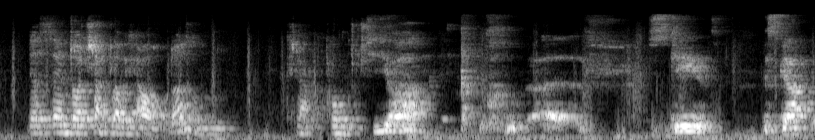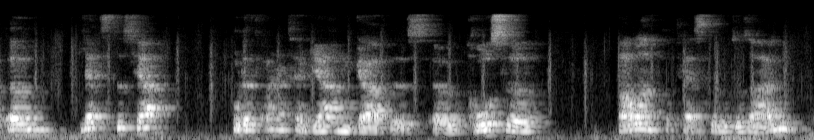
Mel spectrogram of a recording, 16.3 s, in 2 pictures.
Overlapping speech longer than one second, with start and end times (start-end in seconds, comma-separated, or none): none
